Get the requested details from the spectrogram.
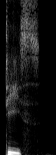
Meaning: alternative form of dieses
- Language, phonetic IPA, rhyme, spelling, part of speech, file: German, [ˈdiːs], -iːs, dies, pronoun, De-dies.ogg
